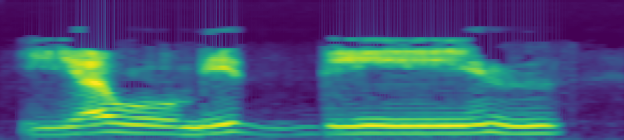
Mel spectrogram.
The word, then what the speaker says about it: يوم الدين: Now we want to stress on the last word. يوم الدين. The first one you did it in a good way. مالكي يومي. But the last one, يوم الدين. يوم الدين.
